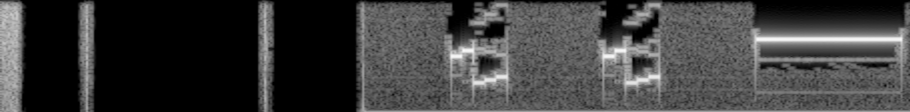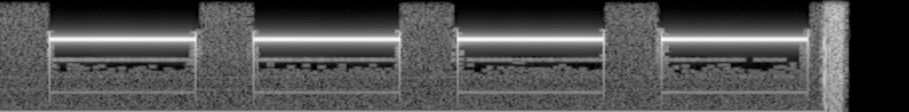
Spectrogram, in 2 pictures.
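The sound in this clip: Fire brigade alert tones: a few sharp clicks, then two short bursts of rapid warbling tones, followed by a series of long, steady tone pulses in an even rhythm. The tones are loud and there are no voices.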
